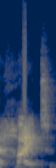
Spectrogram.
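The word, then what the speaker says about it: Hite: And Height beer, is that how it's said? Yep. Yeah. Yeah, HIT. Yeah, that's right.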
